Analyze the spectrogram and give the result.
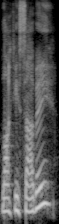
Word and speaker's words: La Que Sabe: La Que Sabe. Am I saying that right? Mm-hmm.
